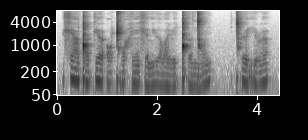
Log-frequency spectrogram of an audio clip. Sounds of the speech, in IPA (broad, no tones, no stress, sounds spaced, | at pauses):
xʲ ã ǃ ɐ kʲ œ ʔ ɔ ɡ͡ǁ ɔ h ẽ xʲ ɐ lʲ ʉ i̯ lˠ e i̯ ɭ i ǃʰ ə ŋ͡ǀ ɔ̃ i̯ | ǀʰ ø rʲ ʉ ɭ œ̃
